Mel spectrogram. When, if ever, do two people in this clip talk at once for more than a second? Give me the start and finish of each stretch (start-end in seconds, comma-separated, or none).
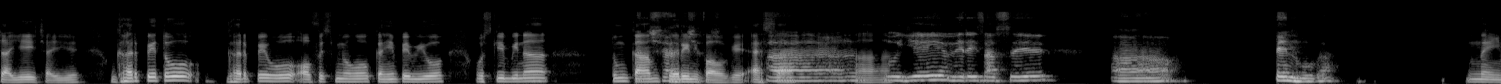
6.3-7.9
